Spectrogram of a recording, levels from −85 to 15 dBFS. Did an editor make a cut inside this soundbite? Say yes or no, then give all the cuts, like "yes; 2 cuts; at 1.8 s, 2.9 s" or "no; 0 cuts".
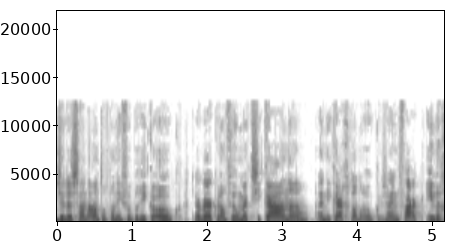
yes; 1 cut; at 1.7 s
